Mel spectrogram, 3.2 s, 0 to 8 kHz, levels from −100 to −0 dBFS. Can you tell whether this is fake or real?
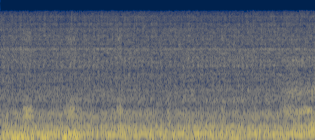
fake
